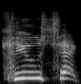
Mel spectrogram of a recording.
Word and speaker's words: Juszczyk: Kuchek. Kyle Juszczyk, but it's spelled JUSZXWF12.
